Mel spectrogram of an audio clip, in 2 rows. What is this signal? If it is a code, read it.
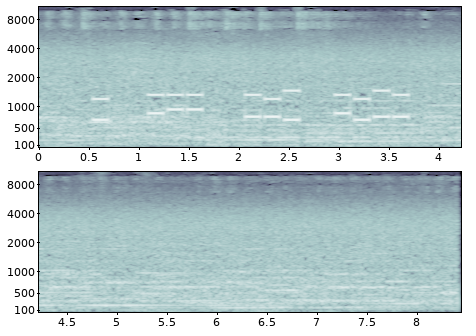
DTMF, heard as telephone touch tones, dialled by machine, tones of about 150 ms, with radio hiss. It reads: 1 800 543 8165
